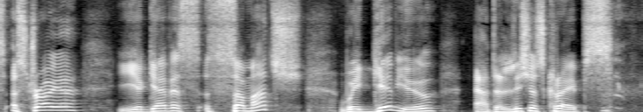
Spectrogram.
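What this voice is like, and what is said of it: Bad put-on French accent. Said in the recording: “There's a bad French accent at the end”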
